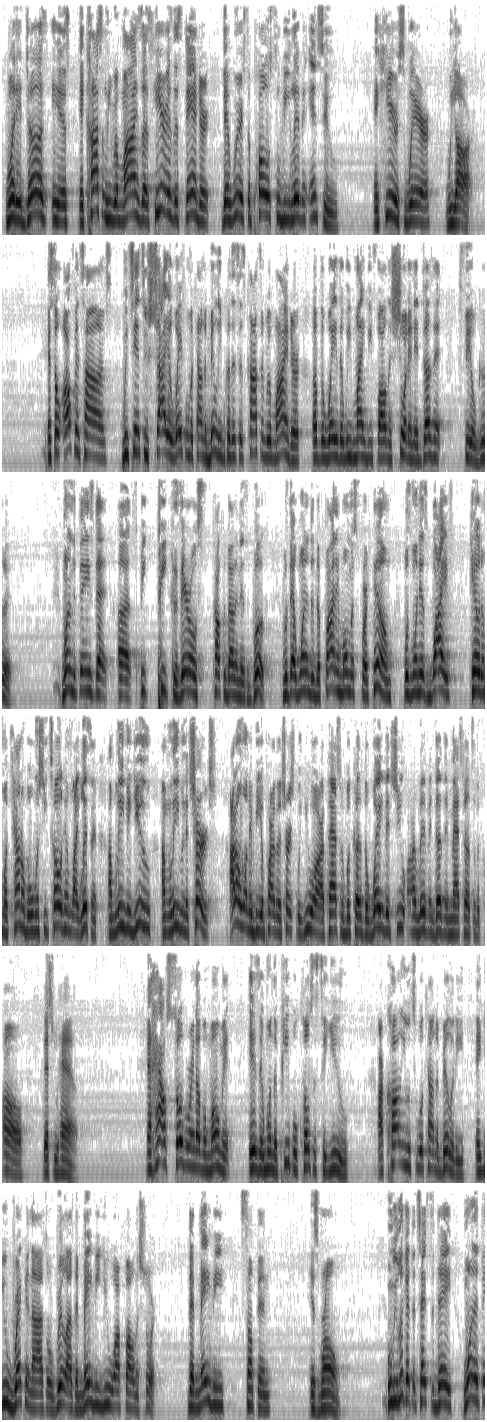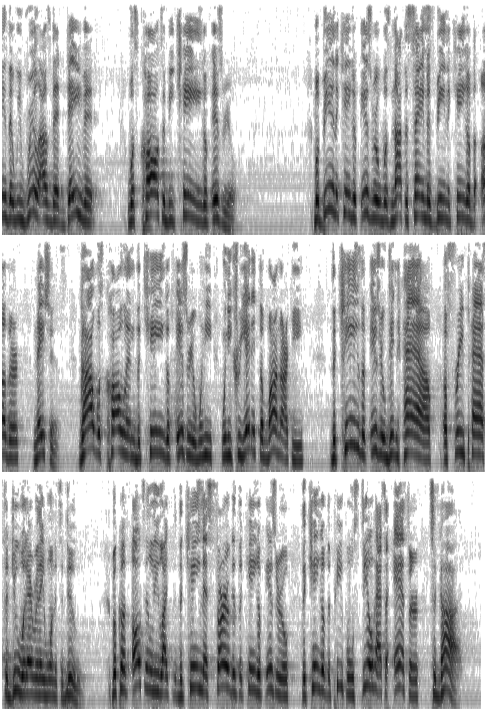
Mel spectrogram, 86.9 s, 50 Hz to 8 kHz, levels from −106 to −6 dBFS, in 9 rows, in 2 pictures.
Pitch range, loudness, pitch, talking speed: 155-205 Hz, -20 LUFS, 180 Hz, 175 wpm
